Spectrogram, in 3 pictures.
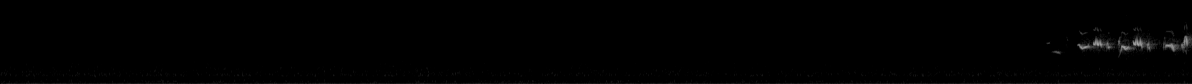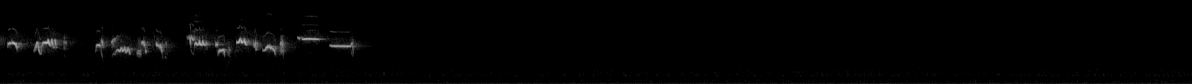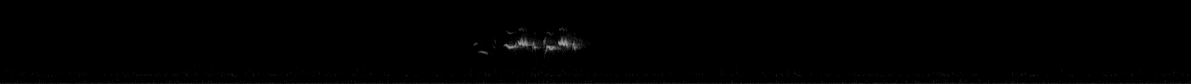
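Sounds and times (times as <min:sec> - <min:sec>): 
Sage thrasher singing at night: 0:10.5 - 0:15.6, 0:28.6 - 0:29.7.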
